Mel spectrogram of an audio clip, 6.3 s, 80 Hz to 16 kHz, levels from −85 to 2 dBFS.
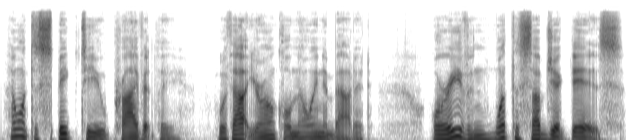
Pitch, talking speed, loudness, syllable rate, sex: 105 Hz, 180 wpm, -20 LUFS, 5.4 syllables/s, male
